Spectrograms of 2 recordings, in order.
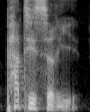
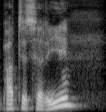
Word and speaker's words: Patisserie: Ich habe ein paar Freunde, die auch in der Gastro arbeiten und die sagen nicht zum Beispiel Restaurant, sondern die sagen Restaurant. Die sagen auch nicht Dessert, sondern die sagen Dessert oder Patisserie. Also immer mit der Betonung auf der ersten Silbe.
